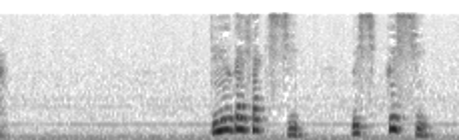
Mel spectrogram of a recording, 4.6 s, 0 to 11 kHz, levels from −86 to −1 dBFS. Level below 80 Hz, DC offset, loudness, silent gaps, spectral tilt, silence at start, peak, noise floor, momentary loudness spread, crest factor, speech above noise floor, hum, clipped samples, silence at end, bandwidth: -54 dBFS; under 0.1%; -25 LUFS; none; -5.5 dB/octave; 0 s; -10 dBFS; -50 dBFS; 12 LU; 18 dB; 26 dB; none; under 0.1%; 0.3 s; 8 kHz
